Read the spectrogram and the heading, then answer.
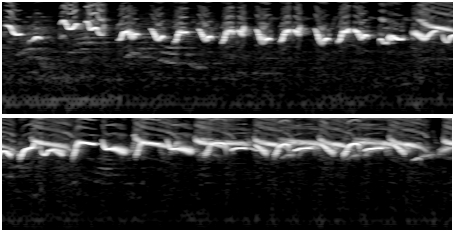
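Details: Chinese hwamei (Garrulax canorus) singing in autumn: loud, rapid series of rich whistled phrases, each note swooping up and down, repeated about twice a second, growing fuller and more varied toward the end.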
